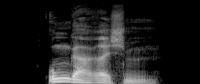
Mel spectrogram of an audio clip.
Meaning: strong dative masculine/neuter singular of ungarisch
- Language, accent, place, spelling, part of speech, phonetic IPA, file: German, Germany, Berlin, ungarischem, adjective, [ˈʊŋɡaʁɪʃm̩], De-ungarischem.ogg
